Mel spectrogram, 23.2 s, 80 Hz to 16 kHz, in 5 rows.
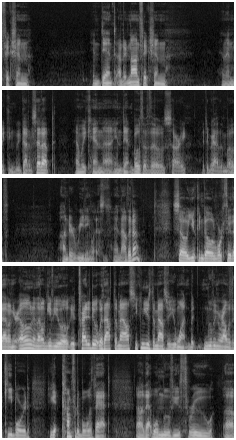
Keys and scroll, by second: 2.5 shift+Down, 2.6 shift+Down, 4.4 shift+super+Up, 7.4 shift+super+Down, 8.6 shift+Down, 11.3 super+Up.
